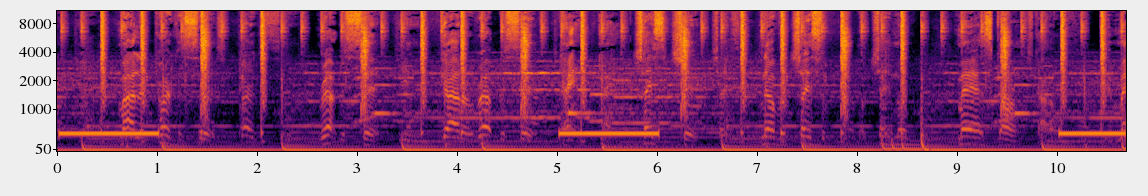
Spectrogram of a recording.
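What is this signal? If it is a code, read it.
Ringback tone (Europe, 425 Hz).
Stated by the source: Caller ringback melody from O2 Czech Republic, heard by the caller before the call is answered.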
